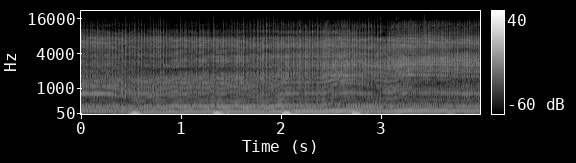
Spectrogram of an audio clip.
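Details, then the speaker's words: Rebuilt 29cc two-stroke engine in a Baja 5B RC car, new clutch shoe, driven on frozen ground; high buzzing rises and falls crisply with throttle, pulls hard without bogging or misfiring, healthy and strong. "Car is pulling nice. [Music] Oh, it's got some punch, man."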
